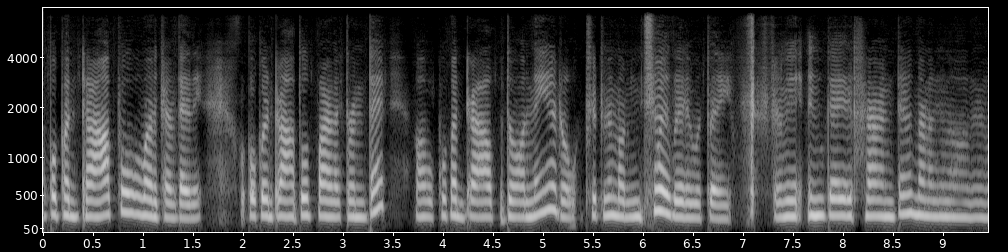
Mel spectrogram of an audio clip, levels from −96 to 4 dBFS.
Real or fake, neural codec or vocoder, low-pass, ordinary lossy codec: fake; codec, 16 kHz, 0.5 kbps, FreqCodec, larger model; 7.2 kHz; none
